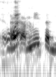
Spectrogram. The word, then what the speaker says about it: Takamita: What is the meaning of Takamite? – Yeah, you're, pronoun- you're pronouncing it very, very correct. Takamita means uh-huh.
